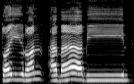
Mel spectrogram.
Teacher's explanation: طَيْرًا را موٹی پڑھی جائے گی اور را کے بعد جو الف ہے یہ نہیں پڑھا جائے گا۔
